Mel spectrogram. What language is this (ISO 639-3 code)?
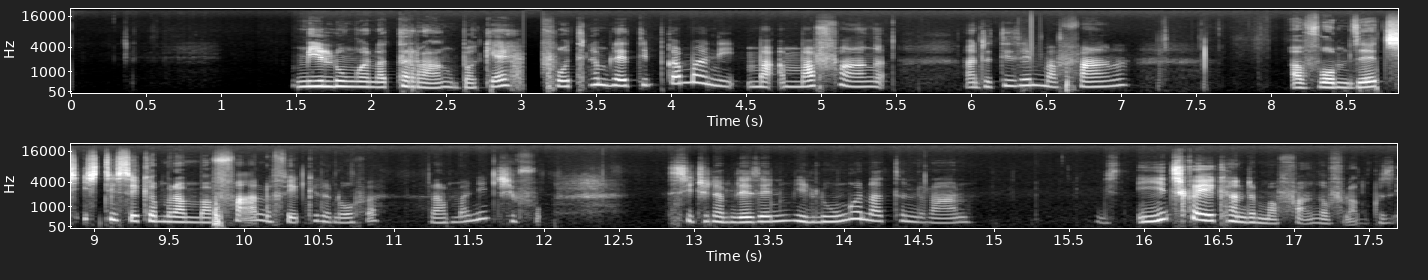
xmv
